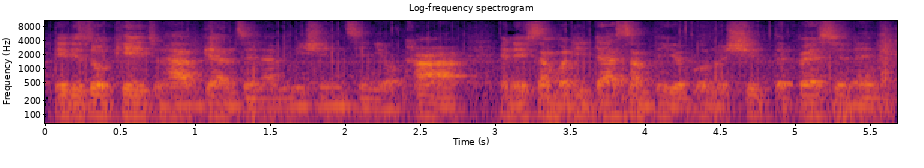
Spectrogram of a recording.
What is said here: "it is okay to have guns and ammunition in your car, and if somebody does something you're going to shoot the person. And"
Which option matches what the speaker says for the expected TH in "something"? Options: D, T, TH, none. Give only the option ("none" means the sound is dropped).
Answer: TH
